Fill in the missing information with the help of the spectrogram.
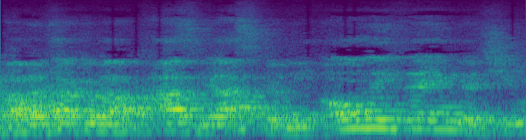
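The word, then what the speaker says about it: Kosciusko: from there it's like this place here uh kosciuszko um that is how you actually pronounce it so if you think i'm making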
